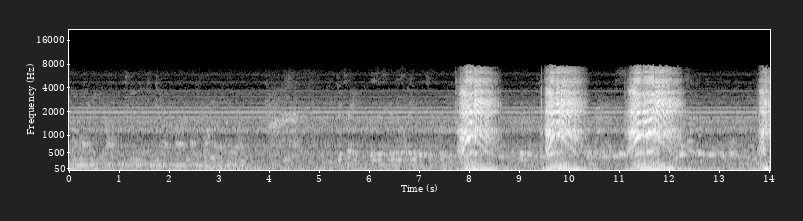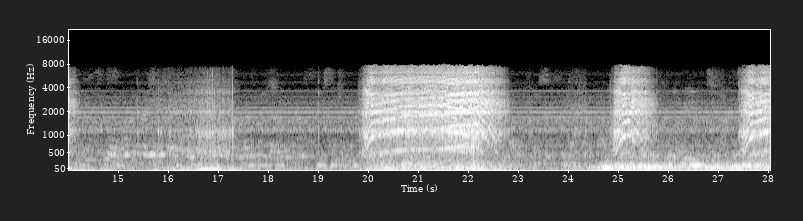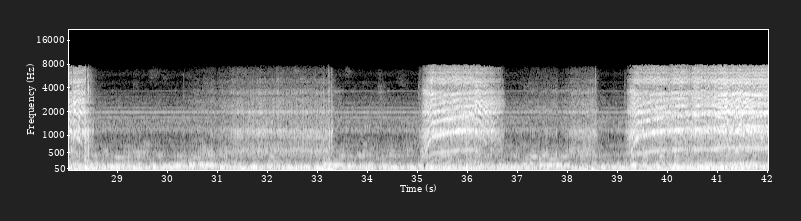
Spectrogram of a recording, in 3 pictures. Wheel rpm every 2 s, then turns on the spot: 0, 0, 0, 10, 20, 30, 10, 0, 10, 10, 140, 40, 20, 30, 10, 10, 10, 50, 30, 40, 160.
16-18 30-34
